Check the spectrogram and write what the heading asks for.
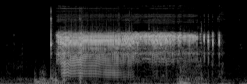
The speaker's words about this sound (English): I got this little thing. It kind of looks like an air horn. It's a uh, authentic sounds fart blaster.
